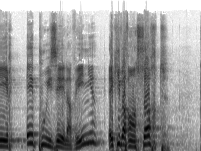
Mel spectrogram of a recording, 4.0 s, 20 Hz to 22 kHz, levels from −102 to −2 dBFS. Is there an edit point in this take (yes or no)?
yes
